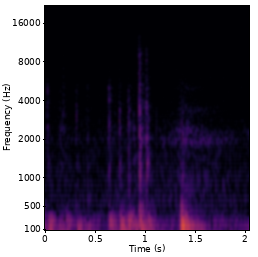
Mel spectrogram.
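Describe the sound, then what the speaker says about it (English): A password typed on a computer keyboard, a quiet burst of clicking keystrokes followed by a single firmer key press. "Type in our password."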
